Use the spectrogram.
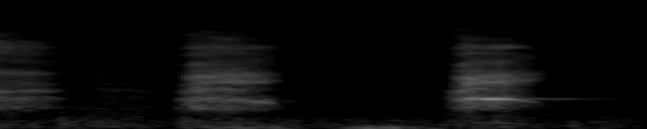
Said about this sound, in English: If you think about those syllables, Yah, you can actually make it sound more like you're breathing in. I know I'm exaggerating breathing in, but just think about a breath in. Sounds almost like, right?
